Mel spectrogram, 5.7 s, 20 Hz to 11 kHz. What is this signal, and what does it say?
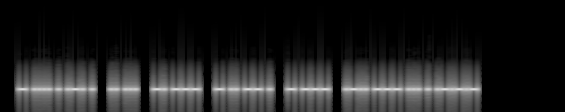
Morse code, heard as a keyed tone, about 50 wpm, 700 Hz. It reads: THERE IS NO TIME TO LOSE.
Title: Sentences from Top 1100 Words 50wpm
